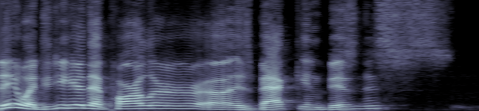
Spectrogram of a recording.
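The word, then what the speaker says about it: Parler: parlor actually you know you think it would have been spelled like that but it's p-a-r-l-e-r i don't know is that some kind of cool way of spelling parliament i don't know but anyway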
